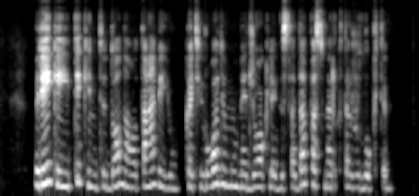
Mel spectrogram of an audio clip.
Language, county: Lithuanian, Utena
